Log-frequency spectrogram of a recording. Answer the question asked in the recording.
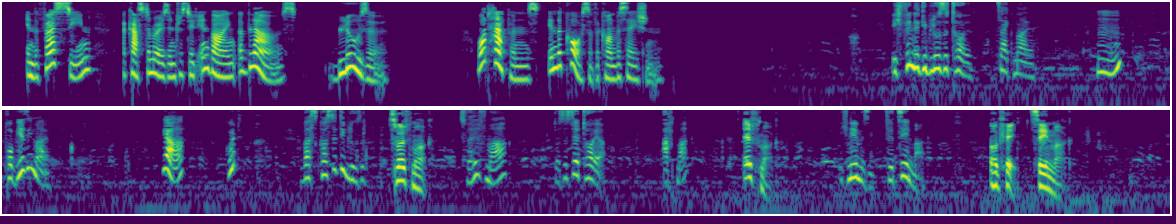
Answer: The customer strikes a compromise and says she'll take it for 10 marks.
